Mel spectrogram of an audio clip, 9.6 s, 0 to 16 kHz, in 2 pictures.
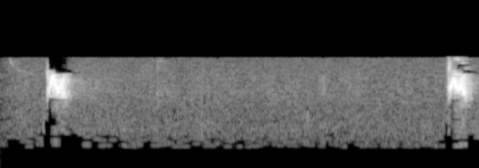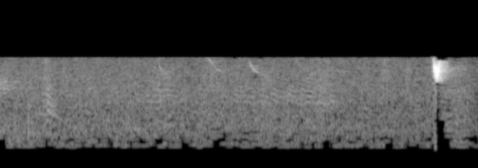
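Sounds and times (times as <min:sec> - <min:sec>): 
sabia-do-campo bird calling: 0:00.0 - 0:00.9, 0:04.4 - 0:04.9, 0:09.1 - 0:09.4.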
